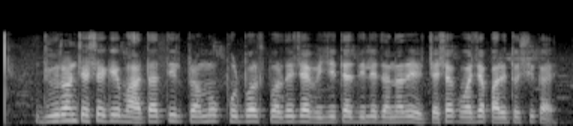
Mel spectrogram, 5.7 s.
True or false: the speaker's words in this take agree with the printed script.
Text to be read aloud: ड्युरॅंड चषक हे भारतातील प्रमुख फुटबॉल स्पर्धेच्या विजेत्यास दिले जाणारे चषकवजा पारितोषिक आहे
true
